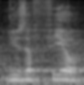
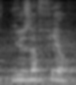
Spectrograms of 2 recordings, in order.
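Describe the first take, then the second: No difference in how they are said.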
